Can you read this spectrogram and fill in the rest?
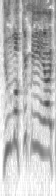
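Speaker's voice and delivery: ordinary delivery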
